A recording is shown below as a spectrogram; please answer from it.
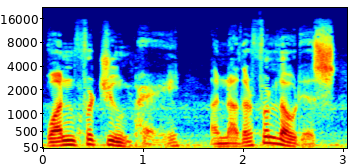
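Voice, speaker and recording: An actor playing a gloating, sadistic slasher killer in a video game, coldly polite and formal. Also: male voice, low voice, sing-song, a little slow, slight background noise, exaggerated voice. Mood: taunting. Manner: slasher killer relishing his words, formal and menacing. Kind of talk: dramatic video game voice acting. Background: game music.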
